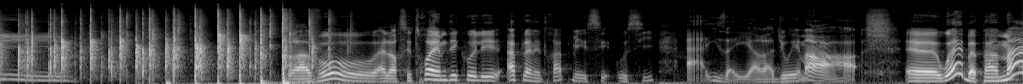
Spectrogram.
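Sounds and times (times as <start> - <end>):
small audience clapping in a rap radio studio: 0.0 - 3.6
speech: 2.9 - 10.2.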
